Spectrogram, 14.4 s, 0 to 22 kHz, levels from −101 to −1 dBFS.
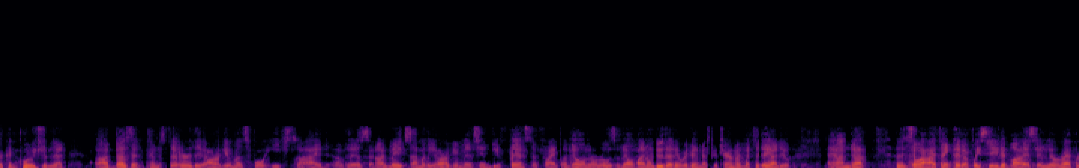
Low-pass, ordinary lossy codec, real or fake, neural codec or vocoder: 5.4 kHz; AAC, 24 kbps; fake; codec, 16 kHz in and 24 kHz out, 0.6 kbps, FireRedTTS-2 codec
